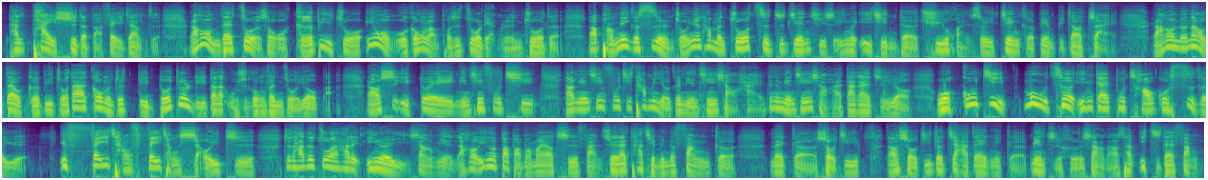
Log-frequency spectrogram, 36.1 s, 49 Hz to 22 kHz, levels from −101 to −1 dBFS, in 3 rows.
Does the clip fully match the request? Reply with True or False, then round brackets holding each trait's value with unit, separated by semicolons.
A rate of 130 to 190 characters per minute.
False (355 characters per minute)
